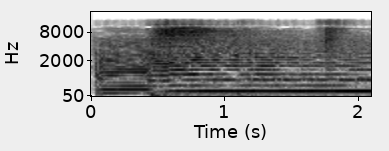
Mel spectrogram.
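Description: Les Paul-style electric guitar playing a solo line: a short note, then about half a second in, one note held with long sustain.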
